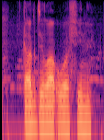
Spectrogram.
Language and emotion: Russian, neutral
